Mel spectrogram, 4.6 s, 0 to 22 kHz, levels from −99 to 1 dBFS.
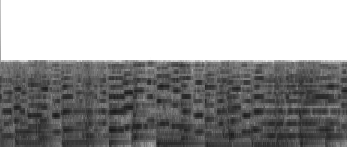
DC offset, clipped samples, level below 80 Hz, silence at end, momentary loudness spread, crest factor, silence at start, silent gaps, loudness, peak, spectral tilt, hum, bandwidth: under 0.1%; under 0.1%; -30 dBFS; 0 s; 3 LU; 12 dB; 0 s; none; -12 LUFS; 0 dBFS; -8.5 dB/octave; none; 4 kHz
